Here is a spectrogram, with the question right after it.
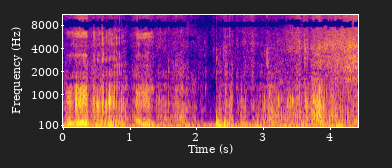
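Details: Maria, a 14-year-old senior female fawn Pug in Japan, recorded 25 August 2024, giving rough, throaty snorting breaths, a short harmonic burst at the start, then repeated noisy gusts of air with a sharp snort near the middle.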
